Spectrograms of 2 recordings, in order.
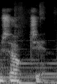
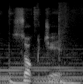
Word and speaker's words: Seokjin: The BTS member Jin's name is Kim Seokjin, not Seokjin. That soft S is what you need to say it properly.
